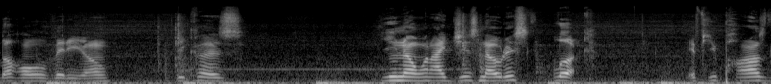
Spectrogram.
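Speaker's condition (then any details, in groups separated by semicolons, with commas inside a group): Cerebral palsy, mild; speech sometimes affected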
